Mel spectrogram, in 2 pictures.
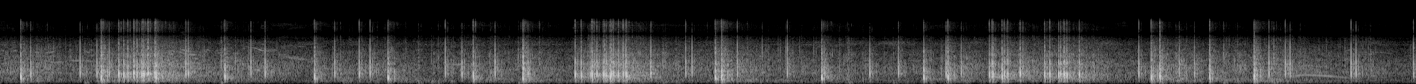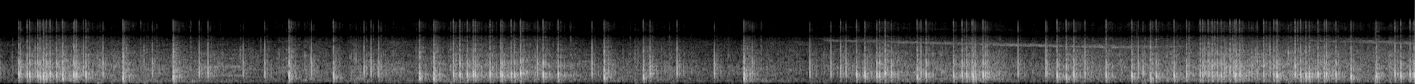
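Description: Fireworks display: a dense, continuous crackle and popping of firework bursts that swells into louder clusters every few seconds. Near the end a thin whistle falls slowly in pitch.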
